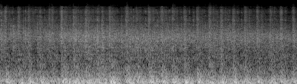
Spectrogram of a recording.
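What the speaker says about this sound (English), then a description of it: "Like here, I'm shooting you right now." Rapid automatic gunfire fills a shooter video game set in VR infantry combat in Planetside 2, a dense steady clatter of shots running without pause at close range and fairly loud.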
